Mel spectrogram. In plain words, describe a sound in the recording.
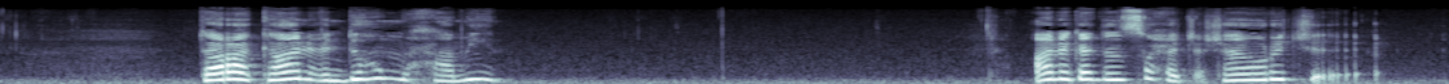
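A woman speaks with animation close to a phone microphone, in short bursts.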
